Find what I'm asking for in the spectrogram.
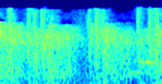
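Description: Sustained enemy gunfire in the game Ark, a dense, continuous rattle of rapid shots that sounds muffled and fairly quiet throughout.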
